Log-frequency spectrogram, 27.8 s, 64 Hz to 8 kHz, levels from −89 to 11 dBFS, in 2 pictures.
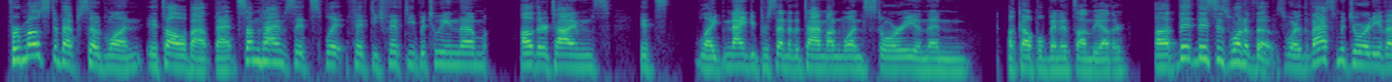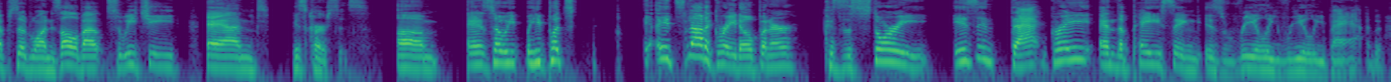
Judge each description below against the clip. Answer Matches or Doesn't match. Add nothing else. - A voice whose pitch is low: Doesn't match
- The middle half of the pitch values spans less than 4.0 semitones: Doesn't match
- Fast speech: Doesn't match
